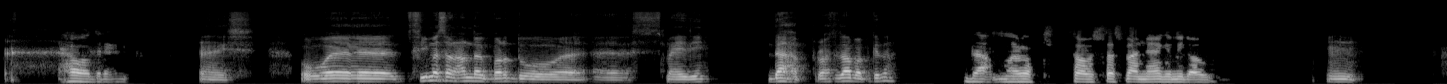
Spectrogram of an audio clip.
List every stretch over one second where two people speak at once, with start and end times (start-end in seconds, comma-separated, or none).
none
